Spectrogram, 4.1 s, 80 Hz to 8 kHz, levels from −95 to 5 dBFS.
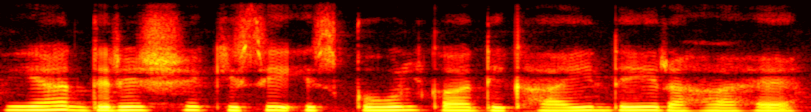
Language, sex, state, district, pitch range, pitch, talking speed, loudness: Hindi, female, Jharkhand, Ranchi, 215-240 Hz, 230 Hz, 135 wpm, -16 LUFS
